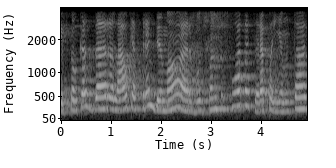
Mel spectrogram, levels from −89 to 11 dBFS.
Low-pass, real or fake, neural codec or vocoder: 3.6 kHz; real; none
